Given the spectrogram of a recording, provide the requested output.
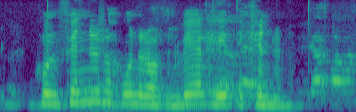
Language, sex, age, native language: Icelandic, female, 12, Icelandic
